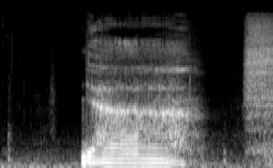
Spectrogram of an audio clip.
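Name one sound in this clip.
A man speaks calmly and briefly.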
